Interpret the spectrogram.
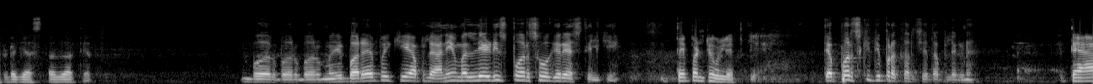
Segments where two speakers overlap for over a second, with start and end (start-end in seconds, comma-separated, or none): none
